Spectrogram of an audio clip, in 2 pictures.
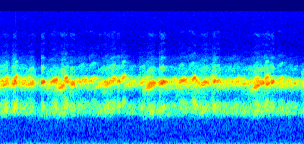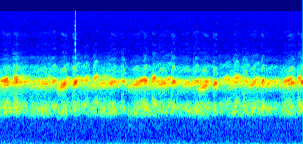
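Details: Frogs massed in a wetland during spring, captured live: a thick, even wall of rapid croaks in two pitch layers, steady throughout, with one brief faint click partway through.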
